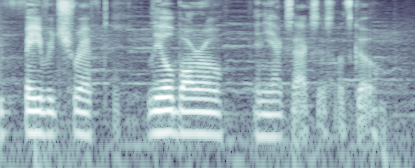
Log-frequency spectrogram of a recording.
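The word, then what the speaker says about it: Lille Barro: I know there's a bit of debate going on right now about how to say Lille Baro's name. It actually is pronounced Lille Baro, but for my own sanity, I'm going to say Lille Baro.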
